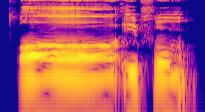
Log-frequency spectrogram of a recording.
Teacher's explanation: طا کو پر پڑھیں گے اور اس کو لمبا کریں گے. اس میں مد ہے، مد کا معنی ہے لمبا کرنا، بڑھانا.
